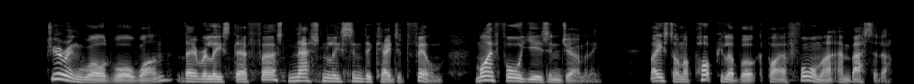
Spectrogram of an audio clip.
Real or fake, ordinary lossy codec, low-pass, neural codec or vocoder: real; none; 7.2 kHz; none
